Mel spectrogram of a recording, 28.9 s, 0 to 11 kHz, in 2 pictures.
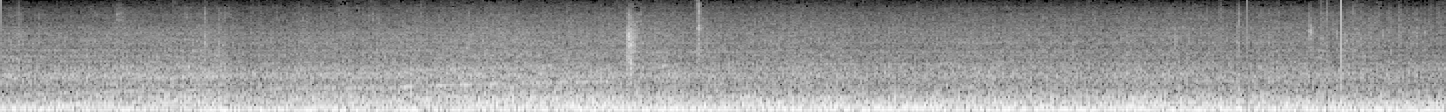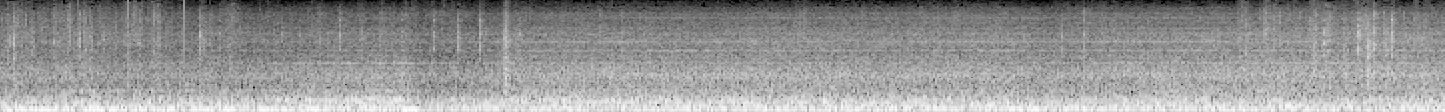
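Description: Airbus A220's Pratt & Whitney PW1500G geared turbofans at takeoff thrust, heard from inside the cabin: a whine rising in pitch over the first few seconds above a loud, steady rumble of the takeoff roll and climb. The level dips slightly about two-thirds of the way through.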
